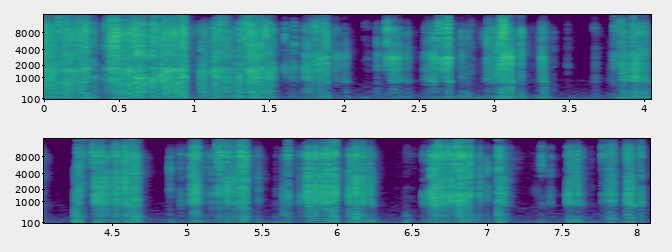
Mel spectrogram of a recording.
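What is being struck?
Plastic bristle pet brush.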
